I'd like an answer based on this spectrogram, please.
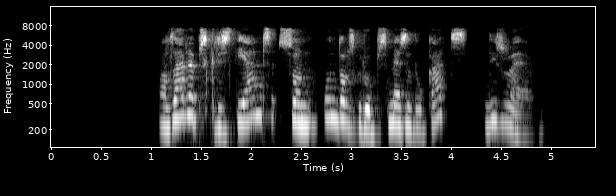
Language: Catalan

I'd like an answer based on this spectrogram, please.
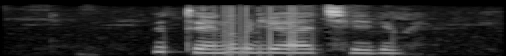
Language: Kinyarwanda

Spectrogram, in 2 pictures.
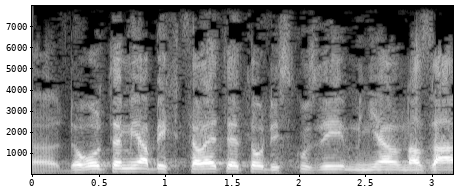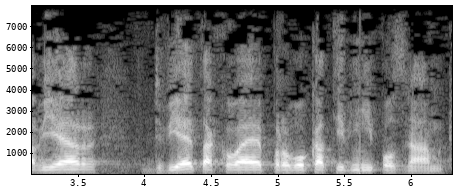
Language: Czech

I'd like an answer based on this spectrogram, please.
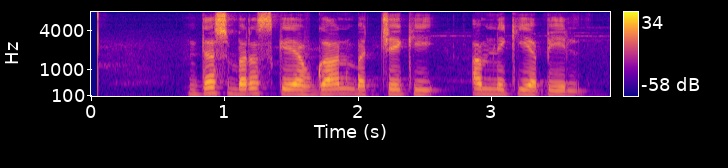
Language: Urdu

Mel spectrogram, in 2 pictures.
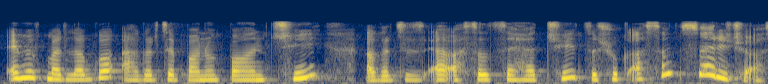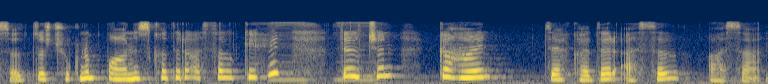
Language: Kashmiri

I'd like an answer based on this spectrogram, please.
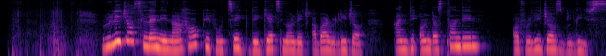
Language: Nigerian Pidgin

